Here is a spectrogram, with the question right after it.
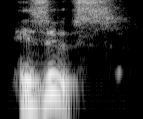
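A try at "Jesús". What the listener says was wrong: Said the J is silent. It's Jesus.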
